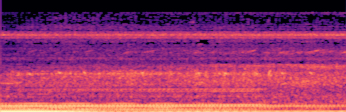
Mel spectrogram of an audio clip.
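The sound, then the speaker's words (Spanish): A car's engine hums steadily as the car drives back at sunset, a low, even rumble that stays at a constant level throughout with no clear rise or fall. “El coche regresa.”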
